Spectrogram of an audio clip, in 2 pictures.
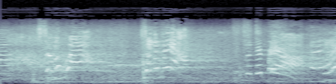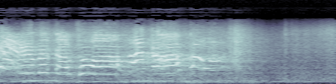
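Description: A young woman shouts with animation close by.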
